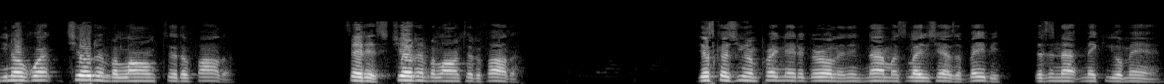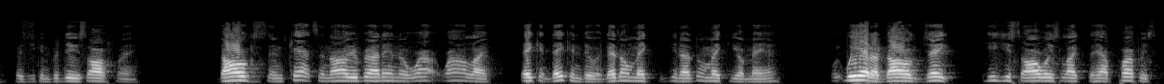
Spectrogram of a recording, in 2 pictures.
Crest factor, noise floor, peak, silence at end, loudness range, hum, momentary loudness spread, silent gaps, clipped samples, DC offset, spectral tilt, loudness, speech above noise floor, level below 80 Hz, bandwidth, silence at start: 16 dB; -76 dBFS; 0 dBFS; 0.15 s; 7 LU; none; 15 LU; none; under 0.1%; under 0.1%; -7 dB/octave; -16 LUFS; 60 dB; -56 dBFS; 8 kHz; 0 s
